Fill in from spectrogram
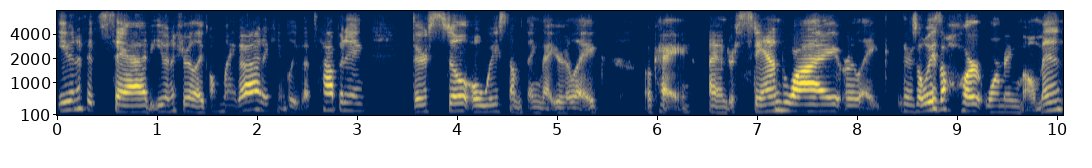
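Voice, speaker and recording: In an ordinary speaking voice, a woman talks at a fairly quick pace at a medium pitch, with lively intonation and big swings in loudness. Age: 20s. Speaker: podcast co-host. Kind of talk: casual chat.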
